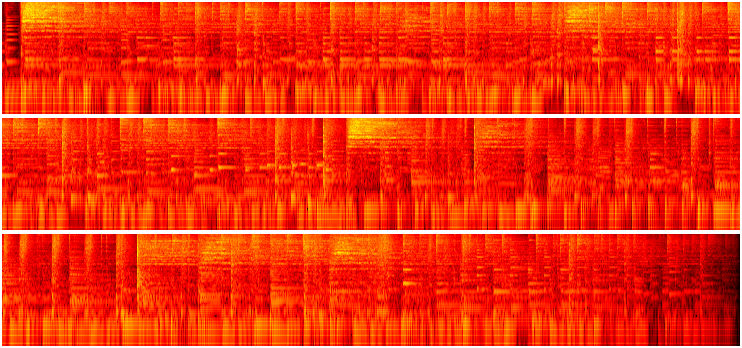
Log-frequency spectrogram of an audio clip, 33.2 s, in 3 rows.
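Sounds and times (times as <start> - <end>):
backing track without melody: 0.1 - 32.6.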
